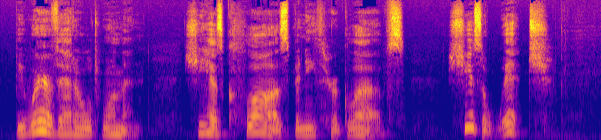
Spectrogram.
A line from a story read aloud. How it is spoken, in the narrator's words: a father with his boys passed her, he whispered to them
